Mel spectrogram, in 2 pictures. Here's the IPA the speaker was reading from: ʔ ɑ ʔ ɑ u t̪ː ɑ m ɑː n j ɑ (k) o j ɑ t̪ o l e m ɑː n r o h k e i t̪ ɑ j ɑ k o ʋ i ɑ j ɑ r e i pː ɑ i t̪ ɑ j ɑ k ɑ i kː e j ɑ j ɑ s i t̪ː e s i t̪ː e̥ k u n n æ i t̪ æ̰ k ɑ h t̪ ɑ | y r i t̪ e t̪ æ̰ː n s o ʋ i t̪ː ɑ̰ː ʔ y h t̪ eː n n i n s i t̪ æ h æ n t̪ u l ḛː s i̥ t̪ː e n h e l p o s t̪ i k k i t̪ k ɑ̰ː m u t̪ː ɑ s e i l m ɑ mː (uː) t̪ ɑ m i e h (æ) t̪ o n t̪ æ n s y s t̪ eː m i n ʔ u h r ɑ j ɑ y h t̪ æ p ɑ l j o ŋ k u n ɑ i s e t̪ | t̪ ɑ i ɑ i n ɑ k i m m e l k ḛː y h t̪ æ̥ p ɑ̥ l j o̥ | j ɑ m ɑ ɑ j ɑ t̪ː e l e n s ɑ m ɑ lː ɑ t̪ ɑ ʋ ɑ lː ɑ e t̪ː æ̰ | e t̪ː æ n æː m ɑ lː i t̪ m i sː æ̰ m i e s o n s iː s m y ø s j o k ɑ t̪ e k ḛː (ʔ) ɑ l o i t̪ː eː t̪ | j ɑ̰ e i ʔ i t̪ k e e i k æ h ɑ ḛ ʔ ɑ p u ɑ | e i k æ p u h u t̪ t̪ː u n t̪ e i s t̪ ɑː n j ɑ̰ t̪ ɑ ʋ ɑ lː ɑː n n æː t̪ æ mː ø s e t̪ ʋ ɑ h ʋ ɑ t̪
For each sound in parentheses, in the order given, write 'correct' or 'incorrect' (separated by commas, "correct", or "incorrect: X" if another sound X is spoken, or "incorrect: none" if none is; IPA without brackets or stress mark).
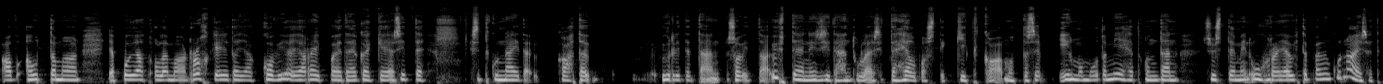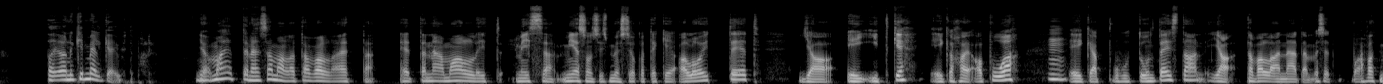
incorrect: p, correct, incorrect: e, correct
